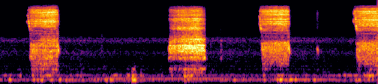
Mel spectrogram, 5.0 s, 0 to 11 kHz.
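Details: Barn owls at the nest on 7 February 2024, with rodent deliveries and chicks being fed: four harsh, broadband hissing bursts about half a second long, spaced roughly every 1.2 seconds, over a faint low hum.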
